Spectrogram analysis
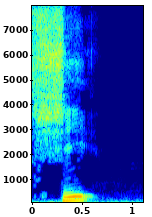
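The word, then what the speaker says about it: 四: So I'll write the hiragana 1, 2, 3, 4, which can also be pronounced shi, 4, shi, 4 or shi.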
